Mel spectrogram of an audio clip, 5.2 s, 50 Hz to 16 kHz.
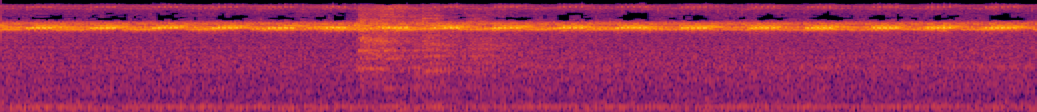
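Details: A field cricket in Montgomery Village, Maryland, in August 2012 chirps steadily, high pulsed trills repeating about three times a second.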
